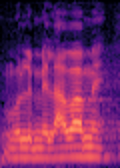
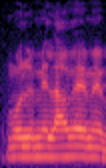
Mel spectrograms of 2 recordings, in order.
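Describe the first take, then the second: First: The second word ends in an 'a' sound. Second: The second word ends in an 'e' sound. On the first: This is the standard form. "होता है शुद्ध" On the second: This is how people say it in the regional way of speaking. "बोलेंगे"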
